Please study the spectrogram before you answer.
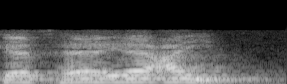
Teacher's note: العين فيها وجهان اللي هما الأربعة والستة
